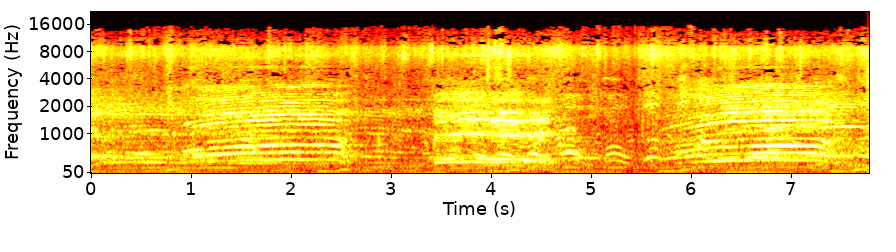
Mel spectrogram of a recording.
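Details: Wild, fierce cattle at an Indonesian farm: three long harmonic moos in succession, each swelling then fading, with music playing faintly behind.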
